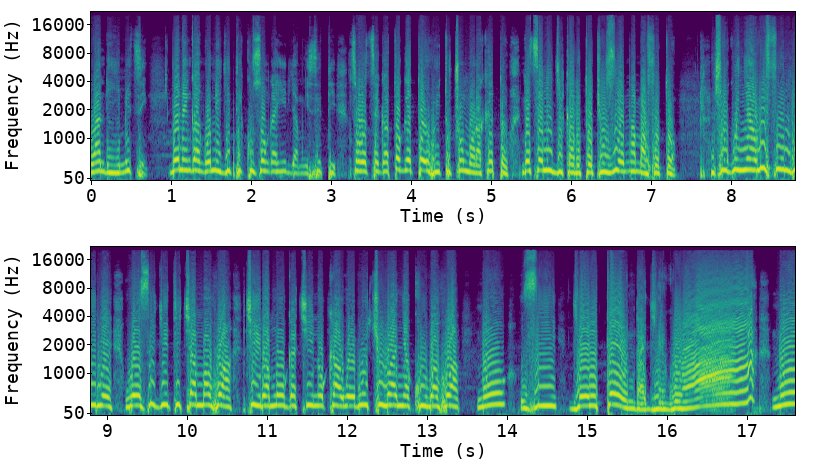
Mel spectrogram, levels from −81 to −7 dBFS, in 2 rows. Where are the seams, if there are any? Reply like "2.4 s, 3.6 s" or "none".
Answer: 7.6 s

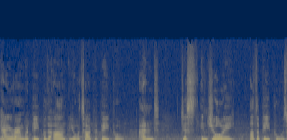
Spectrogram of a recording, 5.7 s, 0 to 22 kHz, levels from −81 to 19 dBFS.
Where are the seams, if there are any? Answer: 2.6 s, 4.8 s

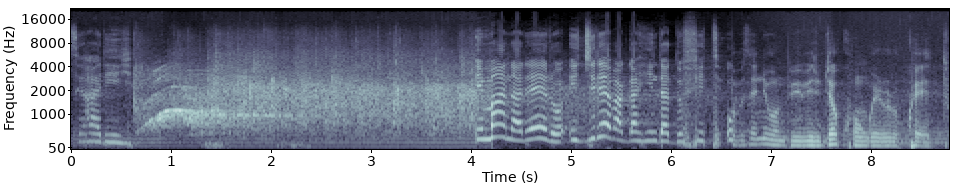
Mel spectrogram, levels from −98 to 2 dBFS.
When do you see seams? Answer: 6.7 s

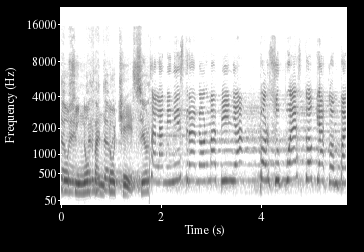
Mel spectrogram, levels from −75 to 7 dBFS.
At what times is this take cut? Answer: 1.8 s

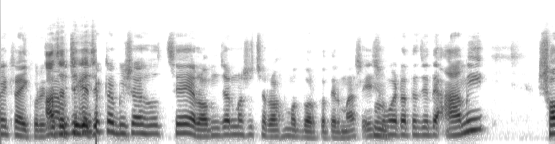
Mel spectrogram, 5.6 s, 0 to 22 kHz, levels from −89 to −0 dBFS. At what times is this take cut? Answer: 0.9 s

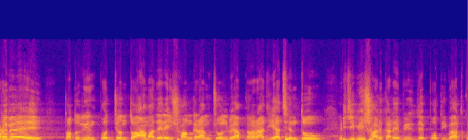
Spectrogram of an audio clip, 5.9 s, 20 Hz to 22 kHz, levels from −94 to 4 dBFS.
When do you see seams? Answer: 4.2 s

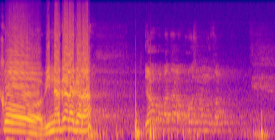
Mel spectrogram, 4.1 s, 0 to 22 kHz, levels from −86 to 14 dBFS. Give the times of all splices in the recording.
none

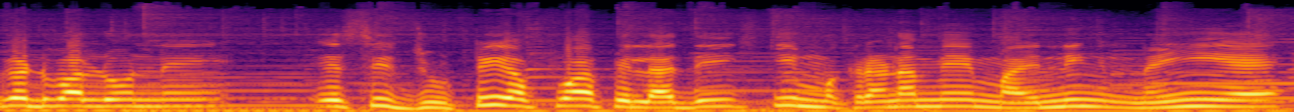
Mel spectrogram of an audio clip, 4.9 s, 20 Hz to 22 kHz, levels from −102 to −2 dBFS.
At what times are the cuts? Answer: none

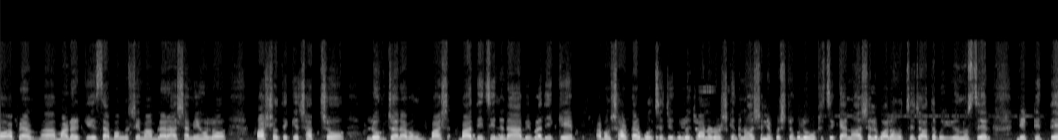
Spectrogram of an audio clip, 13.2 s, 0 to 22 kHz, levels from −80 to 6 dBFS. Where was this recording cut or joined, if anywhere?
9.3 s

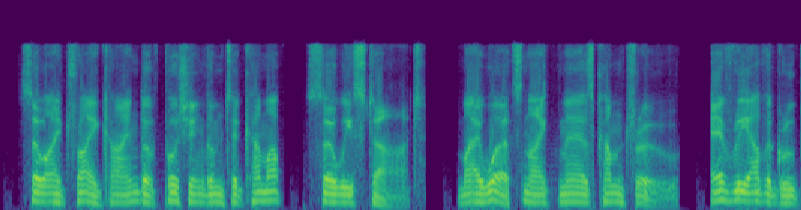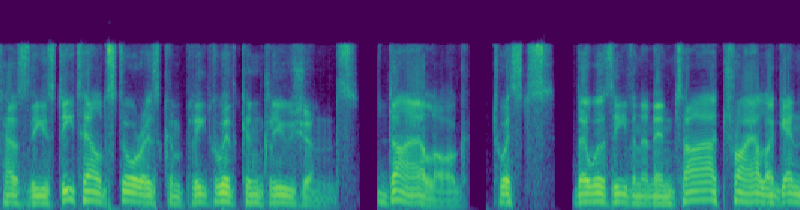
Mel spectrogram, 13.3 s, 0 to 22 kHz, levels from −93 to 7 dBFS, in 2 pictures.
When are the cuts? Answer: 2.3 s

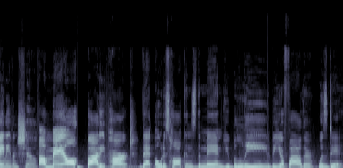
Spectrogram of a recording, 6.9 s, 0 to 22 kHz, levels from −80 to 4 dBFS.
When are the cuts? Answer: 2.7 s

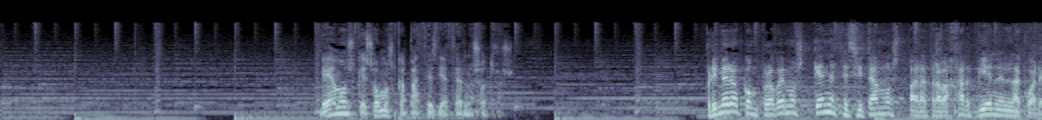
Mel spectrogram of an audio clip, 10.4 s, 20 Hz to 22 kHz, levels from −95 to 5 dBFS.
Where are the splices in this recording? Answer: none

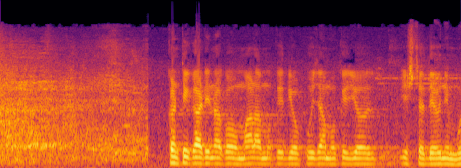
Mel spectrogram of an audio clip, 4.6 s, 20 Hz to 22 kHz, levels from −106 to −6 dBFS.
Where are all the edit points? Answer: 1.5 s

